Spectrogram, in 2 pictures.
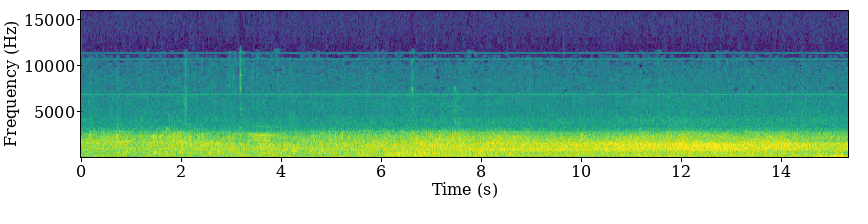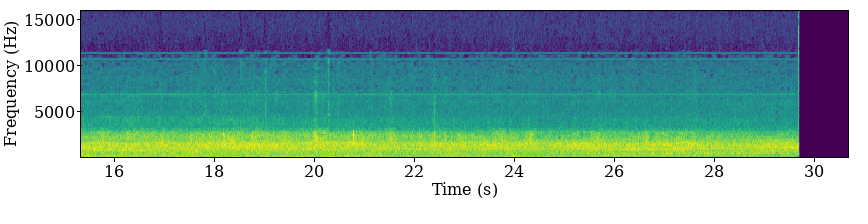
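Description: City street ambience recorded through a tiny spy camera's built-in microphone: steady traffic noise with indistinct voices of passers-by, all sounding muffled and narrow. The noise swells briefly about halfway through.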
